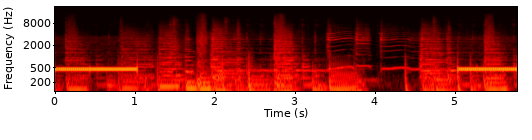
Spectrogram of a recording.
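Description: Telephone ringback tone sounding on an outgoing call before it reaches voicemail. A steady, even tone holds at the start and returns at the end, with other varied sounds filling the gap between.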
